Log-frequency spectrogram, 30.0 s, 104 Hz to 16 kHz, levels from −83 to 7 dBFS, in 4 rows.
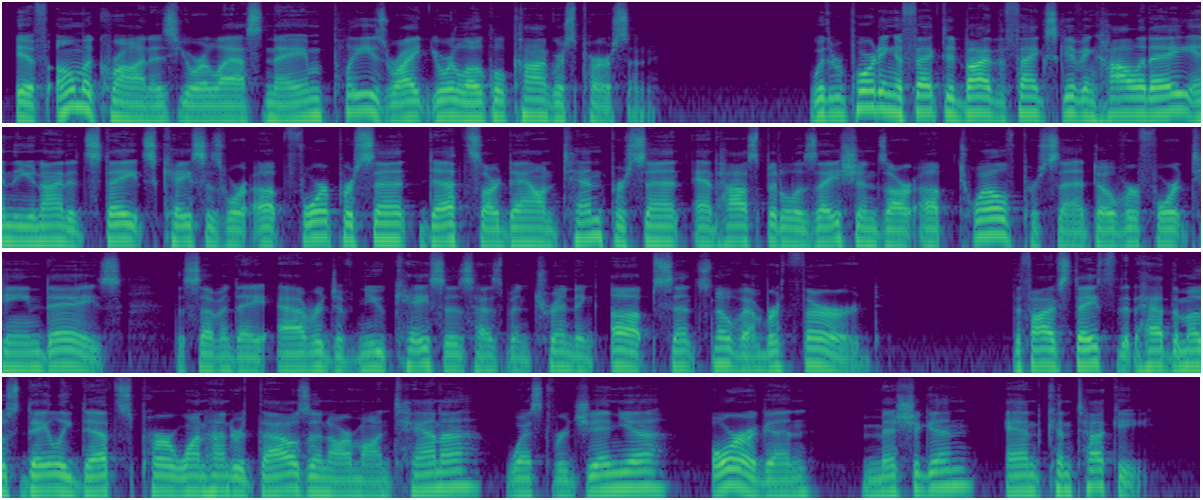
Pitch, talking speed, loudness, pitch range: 130 Hz, 140 wpm, -24 LUFS, 115-145 Hz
